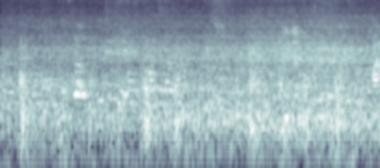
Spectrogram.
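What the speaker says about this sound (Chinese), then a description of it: "江之电车来了，你看" An Enoshima Electric Railway (Enoden) train arrives with a rolling rumble and light clattering of wheels, steady and fairly close, while a voice speaks over it.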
